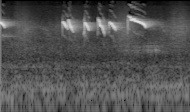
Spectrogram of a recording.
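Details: Ngalas-style morning song from a white-eye: a quick string of four high buzzy chirps ending in one longer sweeping downslurred note.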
